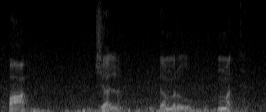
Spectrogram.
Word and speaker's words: Palk: Straight का नाम रखा पाक स्ट्रेट, उन्हीं के नाम पर पड़ गया। तो पाक स्ट्रेट PALK है, जबकि पाकिस्तान का PAK है, याद रखें एल साइलेंट है।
